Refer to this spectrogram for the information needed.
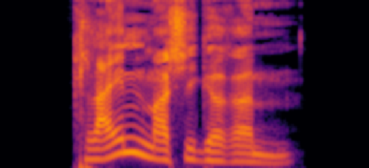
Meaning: strong dative masculine/neuter singular comparative degree of kleinmaschig
- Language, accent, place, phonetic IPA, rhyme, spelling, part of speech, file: German, Germany, Berlin, [ˈklaɪ̯nˌmaʃɪɡəʁəm], -aɪ̯nmaʃɪɡəʁəm, kleinmaschigerem, adjective, De-kleinmaschigerem.ogg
